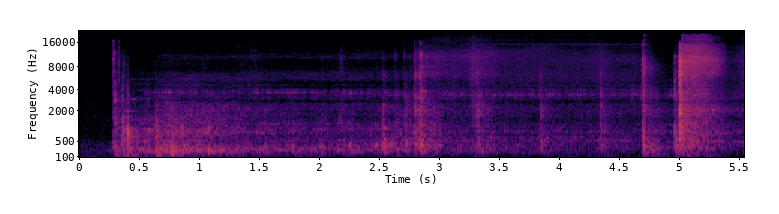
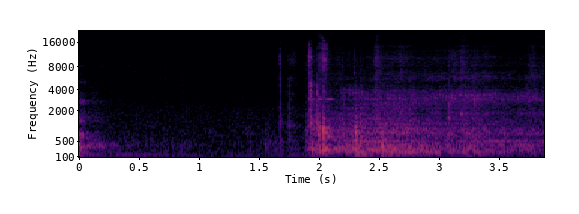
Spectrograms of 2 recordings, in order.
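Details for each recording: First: Brand-new 8 ft Minn Kota Talon deploying after silicone lubricant was sprayed on the spike and internal mechanism: low steady motor hum with light clicks, no squeak, fixing its squeal. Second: Brand-new 8 ft Minn Kota Talon shallow-water anchor, strapped to the boat and deploying fully: electric drive whirs with a thin high squeak partway out, seemingly from dry rubbing of the sliding arms; quiet in the garage, squeals on the lake; retraction otherwise silent.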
